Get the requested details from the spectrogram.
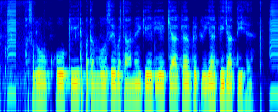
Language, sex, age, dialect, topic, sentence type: Hindi, male, 25-30, Awadhi Bundeli, agriculture, question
